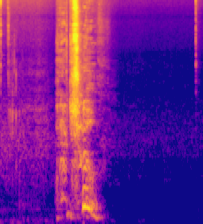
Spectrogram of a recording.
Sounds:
Sneeze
